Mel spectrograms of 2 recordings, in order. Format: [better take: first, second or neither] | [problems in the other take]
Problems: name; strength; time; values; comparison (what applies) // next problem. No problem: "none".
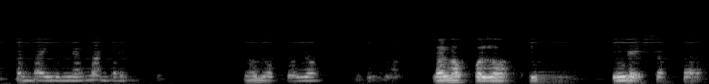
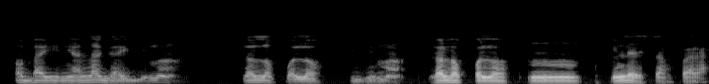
second | noise reduction (neural mask model DeepFilterNet 3)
